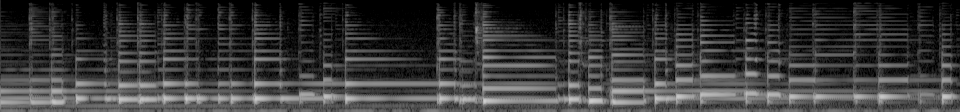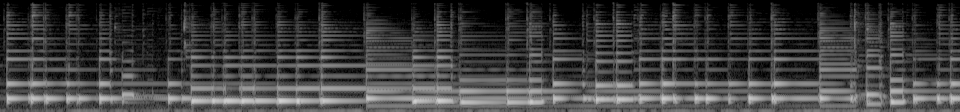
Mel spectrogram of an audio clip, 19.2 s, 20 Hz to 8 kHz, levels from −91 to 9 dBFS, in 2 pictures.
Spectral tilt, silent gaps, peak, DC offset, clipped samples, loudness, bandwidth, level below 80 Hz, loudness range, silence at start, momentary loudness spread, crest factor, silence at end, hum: -6.5 dB/octave; none; -6 dBFS; under 0.1%; under 0.1%; -23 LUFS; 7.2 kHz; -50 dBFS; 4 LU; 0 s; 10 LU; 16 dB; 0 s; none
